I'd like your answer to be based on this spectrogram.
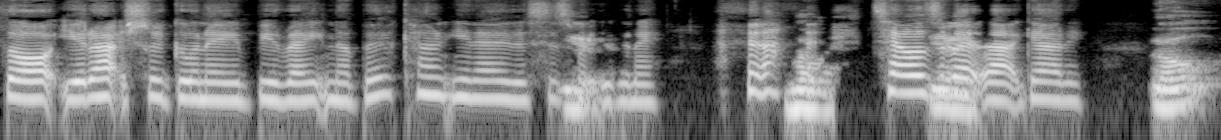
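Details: Adult speaker in conversation; ordinary speech.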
